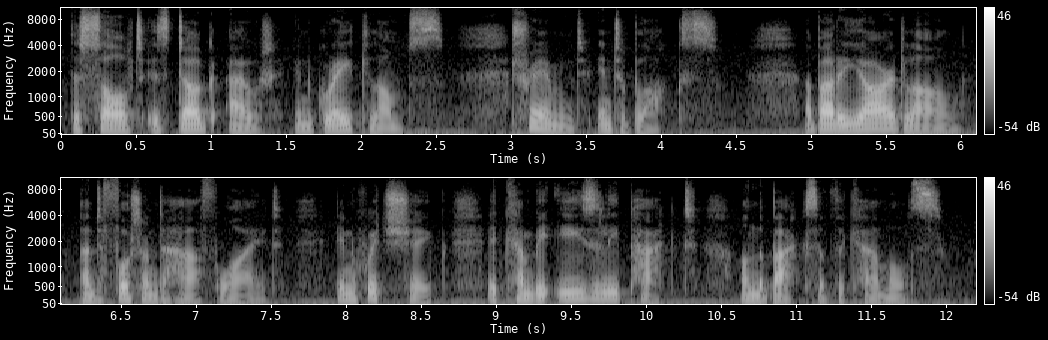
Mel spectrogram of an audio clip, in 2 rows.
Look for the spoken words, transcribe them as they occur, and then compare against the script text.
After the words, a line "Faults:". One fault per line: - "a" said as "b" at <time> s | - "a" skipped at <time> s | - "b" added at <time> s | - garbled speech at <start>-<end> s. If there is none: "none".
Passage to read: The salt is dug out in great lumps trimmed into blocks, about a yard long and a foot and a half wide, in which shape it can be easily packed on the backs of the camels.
The salt is dug out in great lumps trimmed into blocks, about a yard long and a foot and a half wide, in which shape it can be easily packed on the backs of the camels.
Faults:
none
